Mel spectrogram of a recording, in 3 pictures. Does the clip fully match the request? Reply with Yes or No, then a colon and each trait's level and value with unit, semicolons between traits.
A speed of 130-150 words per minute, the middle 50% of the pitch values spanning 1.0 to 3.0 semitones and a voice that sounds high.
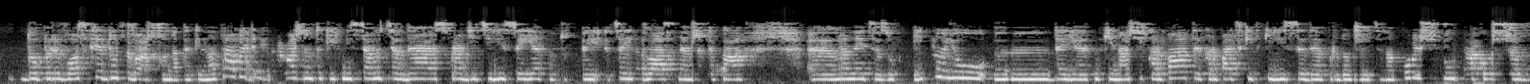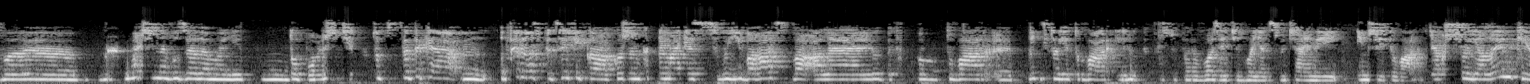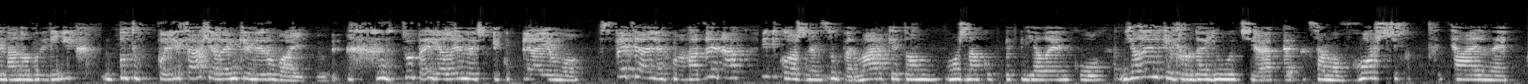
Yes: average, 135 wpm; average, 2.7 semitones; high, 240 Hz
